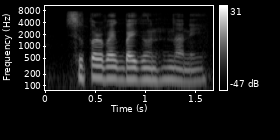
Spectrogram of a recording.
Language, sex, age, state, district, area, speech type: Bodo, male, 18-30, Assam, Udalguri, urban, spontaneous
